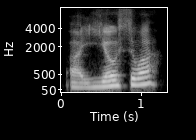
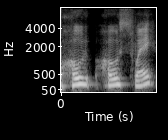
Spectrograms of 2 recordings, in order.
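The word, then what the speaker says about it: Josué: It's Spanish for Joshua. So it's Yosua. Is that how you say it? Yosua? Is that right? Correct me. No, Josue? Really? I thought I had it.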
